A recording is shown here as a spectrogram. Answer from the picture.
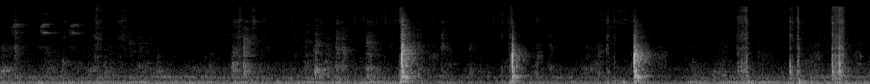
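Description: Chef's knife slicing a garlic clove on a plastic chopping board: a few slow, separate knocks of the blade meeting the board, three of them sharp and loud in the second half.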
